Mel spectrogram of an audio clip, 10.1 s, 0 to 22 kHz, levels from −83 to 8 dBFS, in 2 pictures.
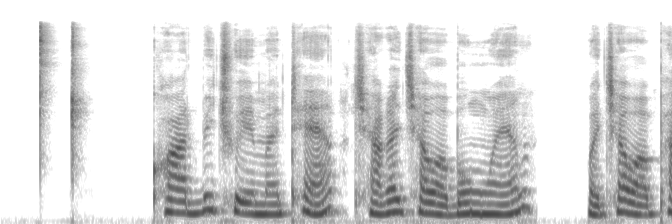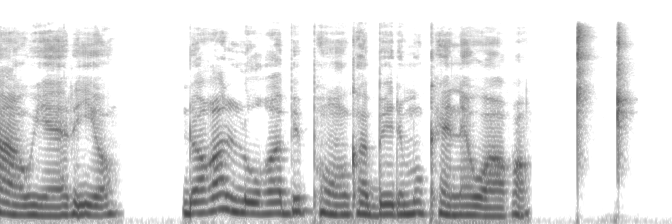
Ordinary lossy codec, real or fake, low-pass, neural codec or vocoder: none; fake; 14.4 kHz; vocoder, 44.1 kHz, 128 mel bands every 256 samples, BigVGAN v2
